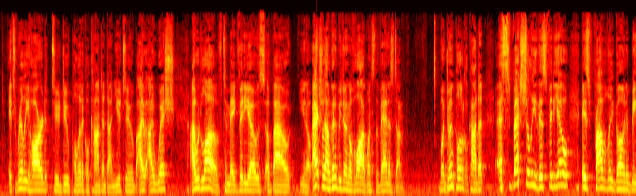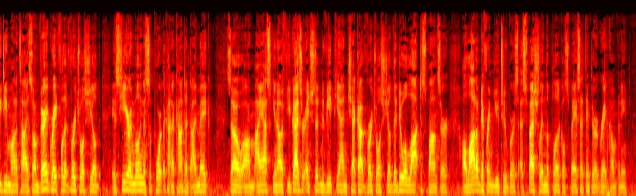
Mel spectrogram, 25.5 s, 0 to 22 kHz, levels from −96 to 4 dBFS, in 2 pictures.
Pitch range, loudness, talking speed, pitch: 120-145 Hz, -21 LUFS, 250 wpm, 130 Hz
